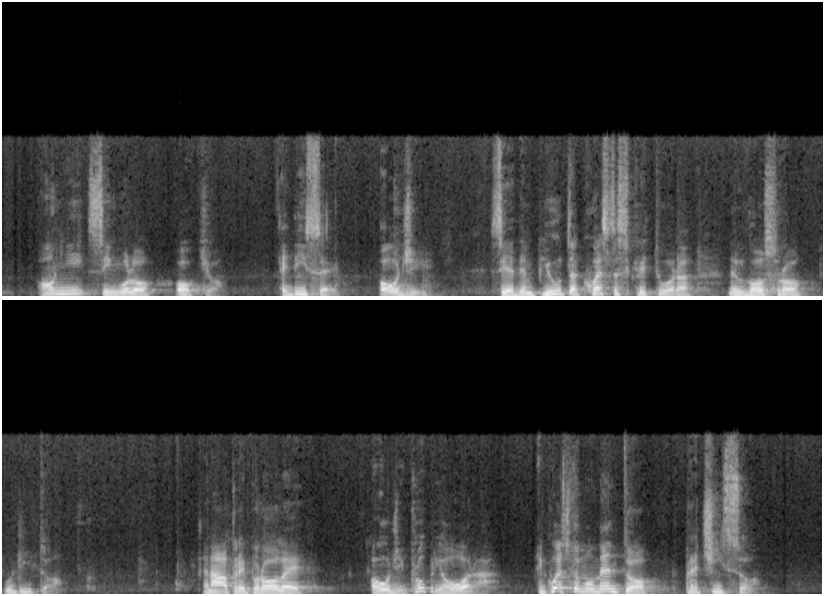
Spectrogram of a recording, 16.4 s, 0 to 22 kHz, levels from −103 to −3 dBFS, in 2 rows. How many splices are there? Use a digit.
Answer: 0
